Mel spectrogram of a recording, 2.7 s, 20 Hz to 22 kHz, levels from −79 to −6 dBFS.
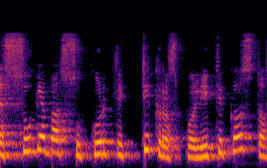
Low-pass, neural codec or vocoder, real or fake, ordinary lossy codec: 10.8 kHz; none; real; AAC, 48 kbps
